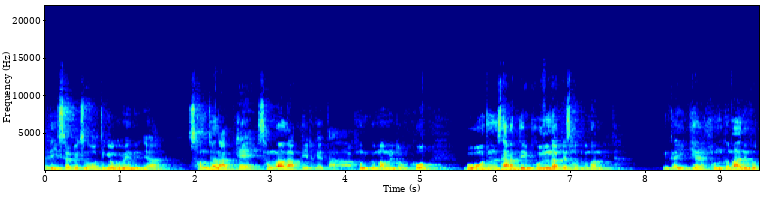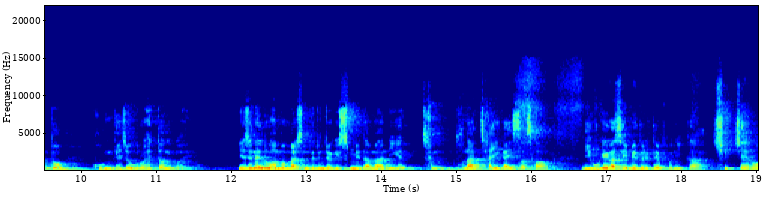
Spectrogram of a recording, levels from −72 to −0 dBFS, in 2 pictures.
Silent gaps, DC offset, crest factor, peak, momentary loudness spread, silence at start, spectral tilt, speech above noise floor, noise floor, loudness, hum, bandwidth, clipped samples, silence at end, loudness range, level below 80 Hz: none; under 0.1%; 20 dB; -6 dBFS; 14 LU; 0 s; -5.5 dB/octave; 34 dB; -60 dBFS; -26 LUFS; none; 15 kHz; under 0.1%; 0 s; 4 LU; -68 dBFS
